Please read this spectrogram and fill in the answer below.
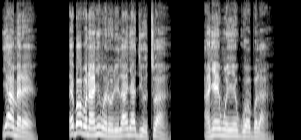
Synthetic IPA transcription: ja˦˨me˨ɾe˨ | e˦bɔ˦bʊ˨na˨ɲɪ˦ŋʷe˨ɾo˨ɾi˨la˦ɲa˦dɪ˨o˨tu˦a˨ | a˨ɲe˦ŋʷe˨je˦ɡʷu˦ɔ˦bʊ˦la̰˨

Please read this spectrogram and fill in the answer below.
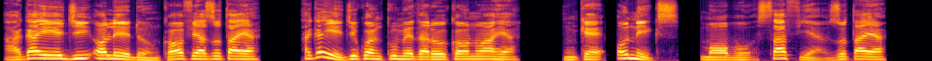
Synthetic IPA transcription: a˨ɡa˦ɣe˨e˦d͡ʒi˦ɔ˦le˨do˨ŋ̩˨kɔ˦fja˦zʊ˦ta˦ja˦ | a˨ɡa˦ɣe˨d͡ʒi˦kʷa˦ŋ̩˨ku˦me˨da˨ɾo˦kɔ˦nʊ˦a˦ɦja˦ | ŋ̩˨ke˨o˦ni˨ks | mɔ˨bʊ˨sa˦fja̰˨zʊ˦ta˦ja˦

